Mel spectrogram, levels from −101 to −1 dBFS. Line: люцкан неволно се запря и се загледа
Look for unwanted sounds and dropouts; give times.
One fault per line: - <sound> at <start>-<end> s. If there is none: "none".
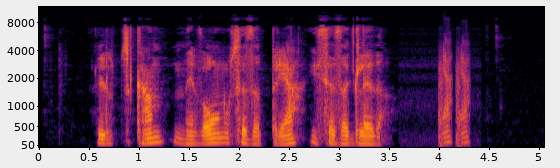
- laugh at 4.0-4.3 s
